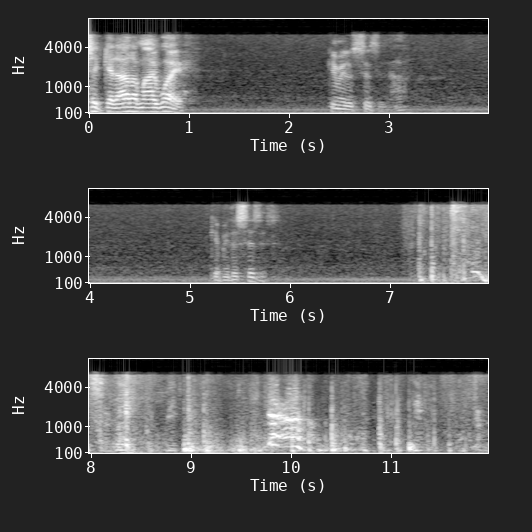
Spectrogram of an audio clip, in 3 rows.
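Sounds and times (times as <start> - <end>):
scuffling struggle: 7.2 - 11.9
knocks and thumps: 7.3 - 11.7
shrill strained cry: 9.7 - 10.5.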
